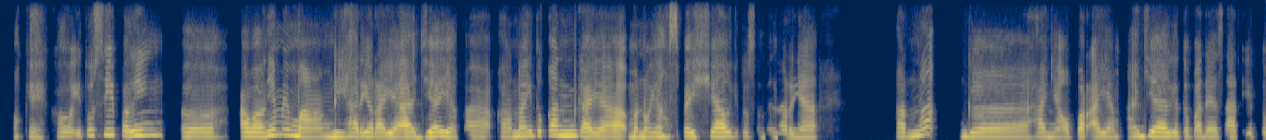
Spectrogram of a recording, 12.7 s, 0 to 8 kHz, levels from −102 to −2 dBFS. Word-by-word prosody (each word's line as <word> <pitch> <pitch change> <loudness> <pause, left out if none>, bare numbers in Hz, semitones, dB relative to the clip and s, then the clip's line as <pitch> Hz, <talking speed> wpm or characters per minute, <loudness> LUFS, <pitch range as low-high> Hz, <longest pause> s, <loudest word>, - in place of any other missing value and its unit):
Oke, 245 0 -11 0.2
kalau 255 0 -5
itu 305 - -7
sih 350 - +2
paling, 290 +4 +4 0.4
eee, 235 -1 0 0.4
awalnya 255 +4 +4
memang 255 -7 +3 0.2
di 255 - +5
hari 245 -1 0
raya 235 0 +3 0.2
aja 225 +3 +2
ya, 245 - +3
Kak, 220 +1 -7
karena 240 +2 -1
itu 290 - -2
kan 290 -1 +5 0.2
kayak 225 -2 +2 0.2
menu 240 0 +2
yang 255 -1 +1
spesial 245 +1 +1
gitu 235 -1 -14
sebenarnya, 220 -1 -7 0.9
karena 250 +5 0 0.4
enggak 240 -2 0 0.5
hanya 240 0 -4
opor 235 0 -2
ayam 230 -1 -4
aja 260 +1 +2 0.2
gitu, 235 -2 -3
pada 225 0 -4
saat 225 -1 -6
itu 230 0 -13
240 Hz, 155 wpm, -23 LUFS, 230-255 Hz, 0.9 s, di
